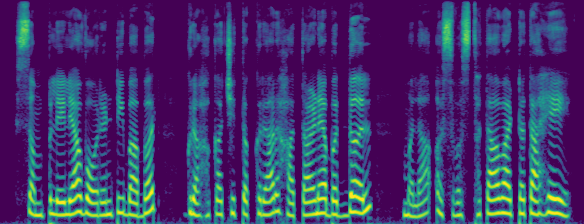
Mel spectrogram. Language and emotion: Marathi, fearful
